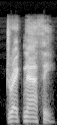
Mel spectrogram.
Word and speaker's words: Drakenathi: "Drakenathi," the older one said. It pronounced it with a weight on the middle syllable, Drakenath.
